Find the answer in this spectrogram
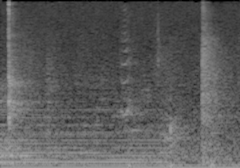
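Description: Last of the service music dying away into quiet church room tone with a steady low electrical hum, a short click right at the start.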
